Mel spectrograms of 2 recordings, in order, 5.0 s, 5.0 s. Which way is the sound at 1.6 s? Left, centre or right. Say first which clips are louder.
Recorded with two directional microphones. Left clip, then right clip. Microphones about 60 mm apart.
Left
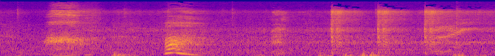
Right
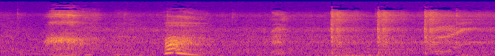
Even; right.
